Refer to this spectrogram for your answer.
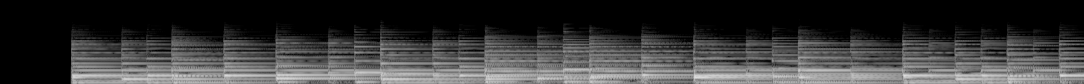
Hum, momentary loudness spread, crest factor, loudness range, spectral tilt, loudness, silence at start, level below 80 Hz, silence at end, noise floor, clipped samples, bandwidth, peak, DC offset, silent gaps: none; 4 LU; 14 dB; 1 LU; -9.5 dB/octave; -17 LUFS; 0.7 s; -32 dBFS; 0 s; under -90 dBFS; under 0.1%; 6 kHz; -2 dBFS; under 0.1%; none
